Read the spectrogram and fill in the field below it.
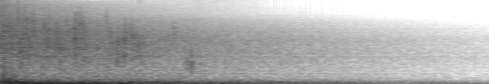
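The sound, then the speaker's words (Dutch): A loud burst of gunfire, several shots fired together in a single heavy blast, followed by a long rumbling echo that slowly fades over a few seconds. No voices are heard. “De stilte na de kogels viel en bleef vallen.”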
